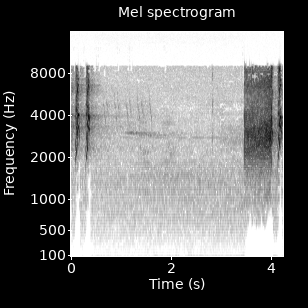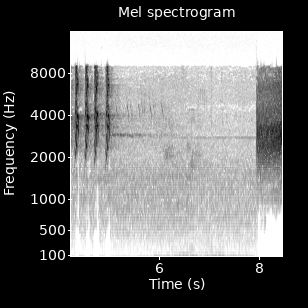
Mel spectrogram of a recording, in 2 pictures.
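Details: Azure-winged magpie: two sharp notes open, then after a quiet stretch a loud grating rasp runs into five or six rapid clipped notes, and a final harsh rasp closes the sequence.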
